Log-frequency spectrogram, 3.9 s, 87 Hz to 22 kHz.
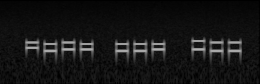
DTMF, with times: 0.4-1.4 0487
1.8-2.5 447
2.9-3.6 955

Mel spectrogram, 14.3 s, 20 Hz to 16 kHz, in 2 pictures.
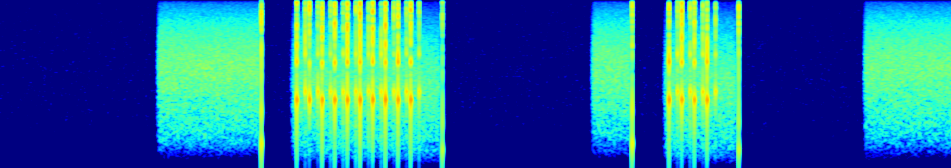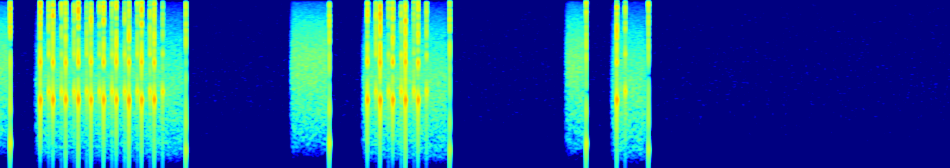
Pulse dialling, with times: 1.2-3.3 0
4.4-5.5 4
6.5-8.5 0
9.3-10.5 5
11.4-12.0 1

